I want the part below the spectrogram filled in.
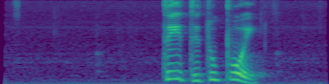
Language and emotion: Russian, angry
